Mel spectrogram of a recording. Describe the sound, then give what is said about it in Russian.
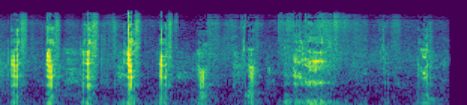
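A wild boar grunts in a rhythmic series of short, rough, throaty grunts, broken by a longer drawn-out grunt near the end before the calls trail off. “Кабан.”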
